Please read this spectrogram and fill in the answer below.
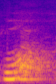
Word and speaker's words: Guelph: Guelph?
